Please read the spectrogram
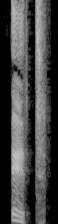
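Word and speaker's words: et (את): Bueno, en hebreo moderno, la palabra Alef-Taf, esta pequeña palabra de 12 letras, la primera y la última letra, se pronuncia et.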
